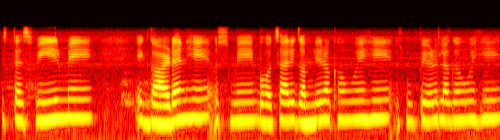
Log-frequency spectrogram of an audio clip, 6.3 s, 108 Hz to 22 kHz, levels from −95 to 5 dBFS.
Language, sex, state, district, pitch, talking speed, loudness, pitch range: Hindi, female, Madhya Pradesh, Bhopal, 230 Hz, 165 wpm, -19 LUFS, 225-245 Hz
